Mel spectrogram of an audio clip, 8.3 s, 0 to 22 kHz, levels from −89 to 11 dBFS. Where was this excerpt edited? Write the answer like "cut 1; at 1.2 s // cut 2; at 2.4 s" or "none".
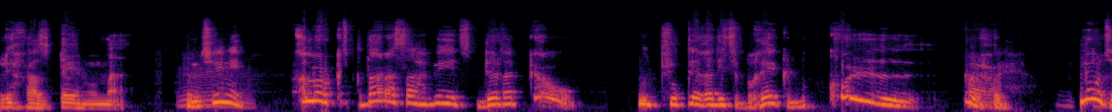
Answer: cut 1; at 2.5 s // cut 2; at 3.7 s // cut 3; at 5.2 s // cut 4; at 7.2 s

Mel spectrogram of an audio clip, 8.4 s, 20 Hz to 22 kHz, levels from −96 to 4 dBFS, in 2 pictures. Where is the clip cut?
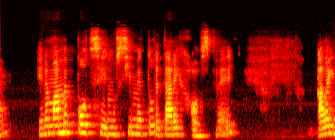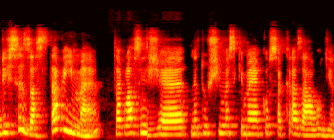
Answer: cut 1; at 1.3 s // cut 2; at 1.9 s // cut 3; at 5.5 s // cut 4; at 6.0 s // cut 5; at 7.3 s

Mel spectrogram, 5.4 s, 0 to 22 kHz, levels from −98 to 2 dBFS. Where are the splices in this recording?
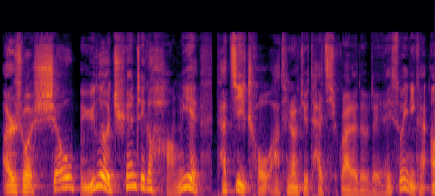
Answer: cut 1; at 1.0 s // cut 2; at 2.7 s

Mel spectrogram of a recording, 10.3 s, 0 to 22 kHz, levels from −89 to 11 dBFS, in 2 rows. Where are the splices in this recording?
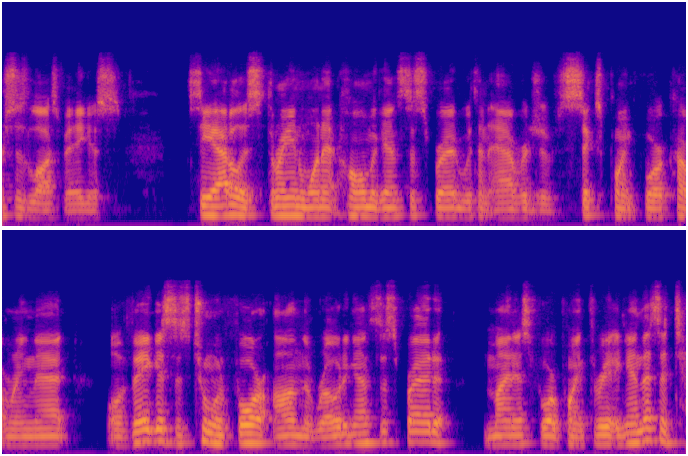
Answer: none

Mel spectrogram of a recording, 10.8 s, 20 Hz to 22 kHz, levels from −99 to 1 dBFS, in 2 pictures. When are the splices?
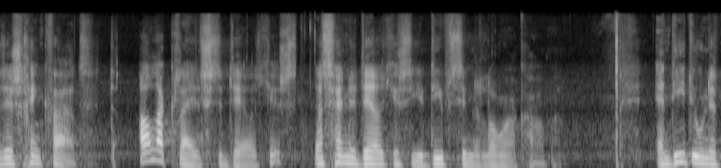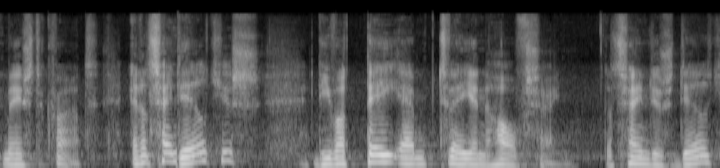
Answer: cut 1; at 6.7 s // cut 2; at 8.0 s

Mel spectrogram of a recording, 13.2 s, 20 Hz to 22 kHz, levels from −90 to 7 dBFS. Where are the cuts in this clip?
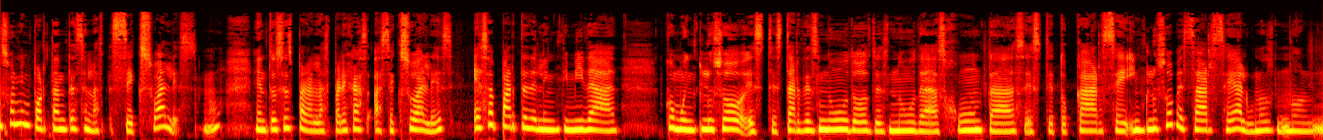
cut 1; at 1.1 s

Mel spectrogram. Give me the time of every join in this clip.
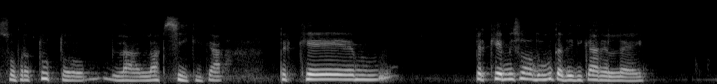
cut 1; at 1.6 s

